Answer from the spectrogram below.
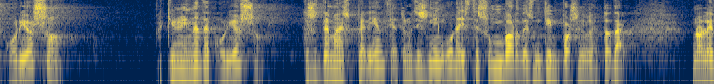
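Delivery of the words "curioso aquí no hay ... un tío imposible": scornful. Retold or imitated. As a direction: look down on the rookie. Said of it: "le miraron con desprecio". (colegas veteranos despreciando al recién llegado, con desdén)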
